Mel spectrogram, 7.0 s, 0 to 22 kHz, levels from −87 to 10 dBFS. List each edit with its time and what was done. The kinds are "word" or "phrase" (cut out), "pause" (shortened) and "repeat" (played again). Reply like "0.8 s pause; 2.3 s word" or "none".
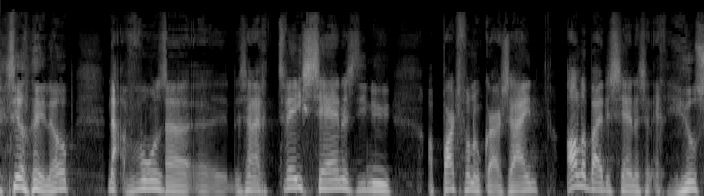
1.7 s word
